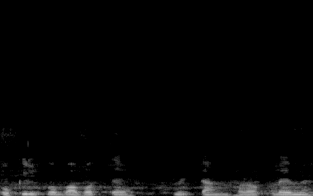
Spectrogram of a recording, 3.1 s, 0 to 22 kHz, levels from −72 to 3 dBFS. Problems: constant background noise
